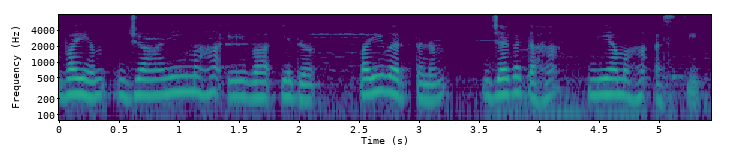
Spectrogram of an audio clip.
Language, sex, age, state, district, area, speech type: Sanskrit, female, 18-30, Karnataka, Chikkamagaluru, rural, spontaneous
